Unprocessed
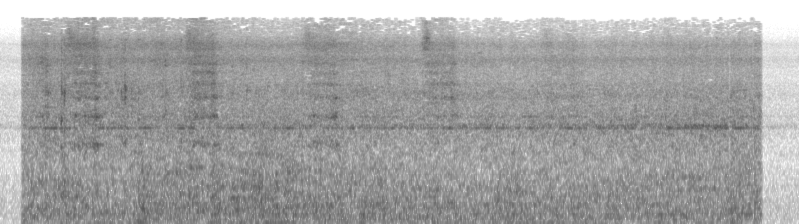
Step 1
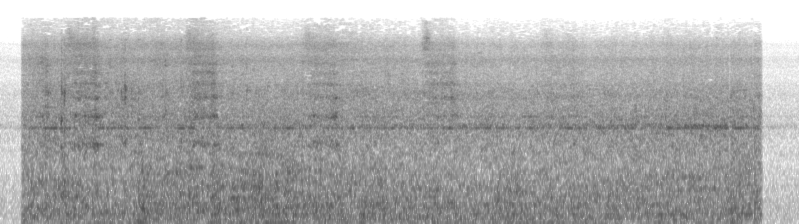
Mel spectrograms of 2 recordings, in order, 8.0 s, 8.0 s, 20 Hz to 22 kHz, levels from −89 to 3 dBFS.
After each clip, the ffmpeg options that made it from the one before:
-af "aemphasis=mode=reproduction:type=50fm,volume=1.26"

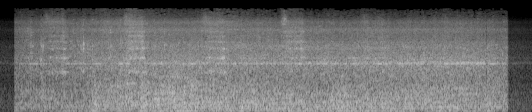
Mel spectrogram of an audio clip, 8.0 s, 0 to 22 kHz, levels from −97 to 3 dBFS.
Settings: -af "dynaudnorm=f=420:g=7:m=3.16,volume=0.668"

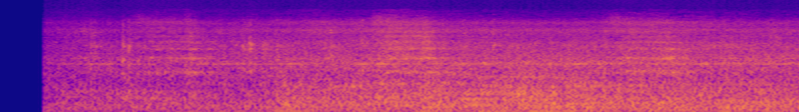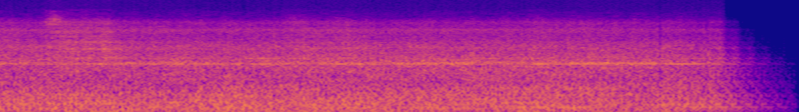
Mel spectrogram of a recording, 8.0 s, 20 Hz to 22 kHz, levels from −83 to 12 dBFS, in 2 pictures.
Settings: -filter_complex "[0:a]aeval=exprs='sgn(val(0))*max(abs(val(0))-0.00422,0)':c=same,asplit=2[s0][s1];[s1]adelay=76,lowpass=f=2300:p=1,volume=0.562,asplit=2[s2][s3];[s3]adelay=76,lowpass=f=2300:p=1,volume=0.5,asplit=2[s4][s5];[s5]adelay=76,lowpass=f=2300:p=1,volume=0.5,asplit=2[s6][s7];[s7]adelay=76,lowpass=f=2300:p=1,volume=0.5,asplit=2[s8][s9];[s9]adelay=76,lowpass=f=2300:p=1,volume=0.5,asplit=2[s10][s11];[s11]adelay=76,lowpass=f=2300:p=1,volume=0.5[s12];[s0][s2][s4][s6][s8][s10][s12]amix=inputs=7:normalize=0,volume=2.11"

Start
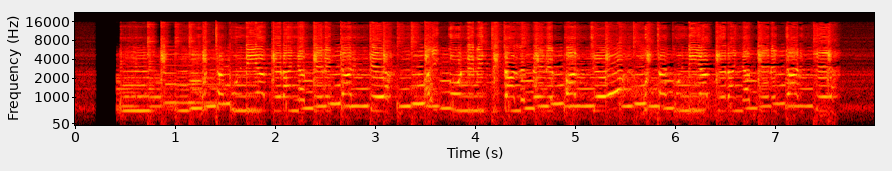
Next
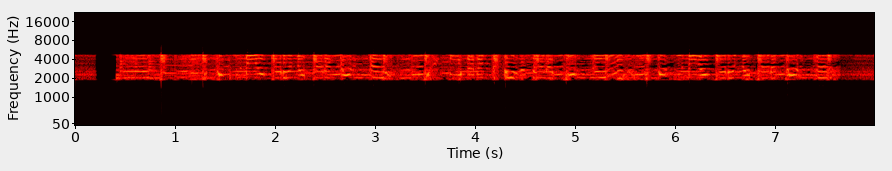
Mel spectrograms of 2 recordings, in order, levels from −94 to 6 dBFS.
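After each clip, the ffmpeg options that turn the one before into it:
-af "afftfilt=real='re*between(b*sr/4096,1900,4700)':imag='im*between(b*sr/4096,1900,4700)':win_size=4096:overlap=0.75,acompressor=threshold=0.00631:ratio=2"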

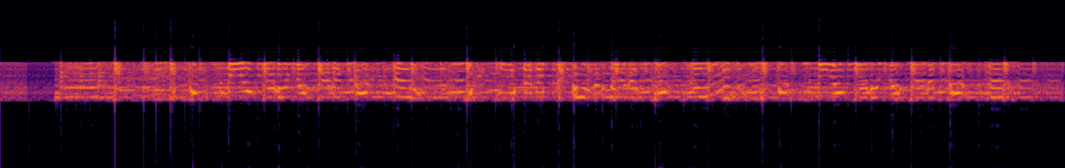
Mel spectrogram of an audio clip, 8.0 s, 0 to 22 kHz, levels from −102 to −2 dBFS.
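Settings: -af "aecho=1:1:216|432|648|864:0.316|0.126|0.0506|0.0202,volume=2.66"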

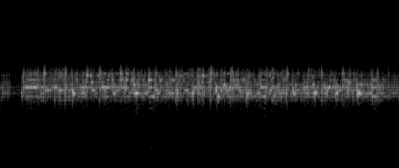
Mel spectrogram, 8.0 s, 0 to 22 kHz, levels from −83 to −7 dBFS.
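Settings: -af "afftfilt=real='hypot(re,im)*cos(PI*b)':imag='0':win_size=1024:overlap=0.75,aderivative,volume=1.88" -ar 8000 -c:a libopencore_amrnb -b:a 5900

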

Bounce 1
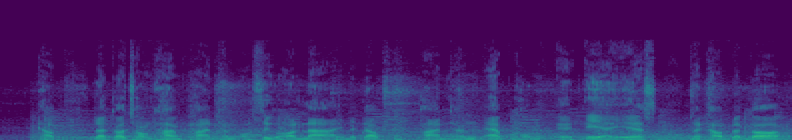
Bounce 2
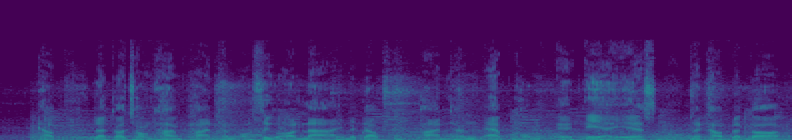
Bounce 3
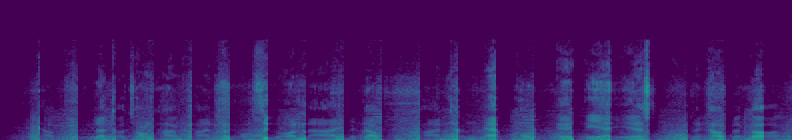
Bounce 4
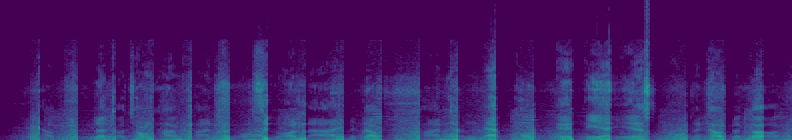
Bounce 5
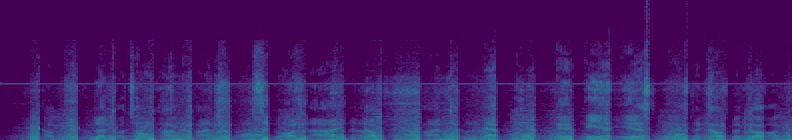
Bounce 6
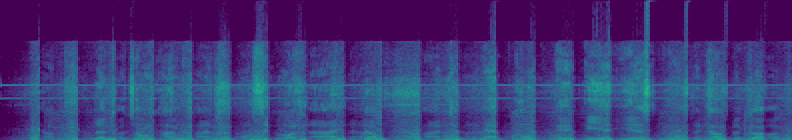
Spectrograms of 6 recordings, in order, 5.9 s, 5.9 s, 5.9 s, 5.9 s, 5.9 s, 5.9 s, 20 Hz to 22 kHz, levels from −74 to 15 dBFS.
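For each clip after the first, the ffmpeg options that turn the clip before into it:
-filter_complex "[0:a]acrossover=split=140|3000[s0][s1][s2];[s1]acompressor=threshold=0.0158:ratio=2[s3];[s0][s3][s2]amix=inputs=3:normalize=0"
-af "aeval=exprs='val(0)*pow(10,-28*if(lt(mod(-3.5*n/s,1),2*abs(-3.5)/1000),1-mod(-3.5*n/s,1)/(2*abs(-3.5)/1000),(mod(-3.5*n/s,1)-2*abs(-3.5)/1000)/(1-2*abs(-3.5)/1000))/20)':c=same,volume=2.37"
-af "asoftclip=type=tanh:threshold=0.15,volume=1.5"
-af "alimiter=limit=0.0841:level=0:latency=1:release=75,aeval=exprs='val(0)+0.00158*sin(2*PI*8900*n/s)':c=same,aecho=1:1:295|590|885|1180:0.282|0.101|0.0365|0.0131"
-af "afreqshift=-240,aeval=exprs='val(0)+0.000794*sin(2*PI*6600*n/s)':c=same,aexciter=amount=5:drive=3.7:freq=4600,volume=1.58"

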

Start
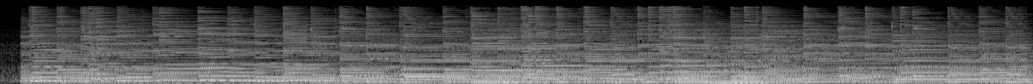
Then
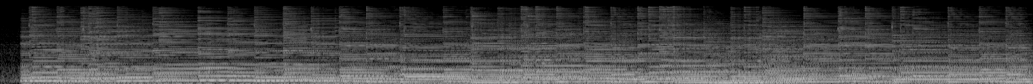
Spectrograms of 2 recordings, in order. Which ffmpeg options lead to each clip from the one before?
-af "alimiter=limit=0.299:level=0:latency=1:release=35,volume=0.596"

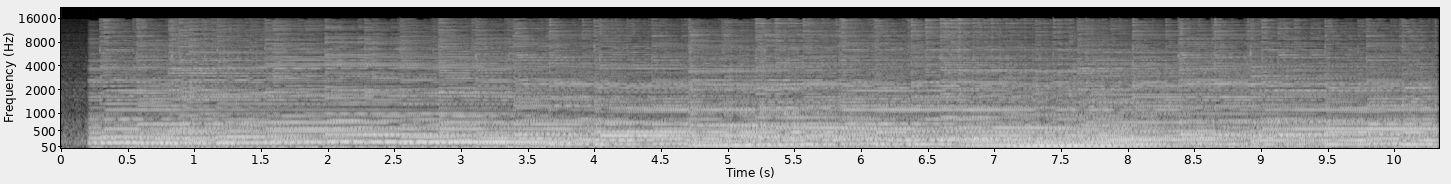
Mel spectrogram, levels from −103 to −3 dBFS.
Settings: -af "aecho=1:1:247|494|741|988|1235|1482|1729|1976:0.501|0.296|0.174|0.103|0.0607|0.0358|0.0211|0.0125"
